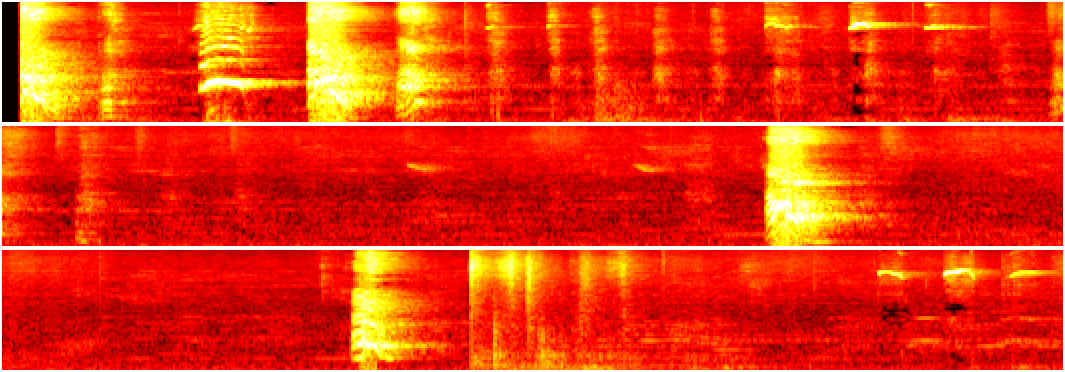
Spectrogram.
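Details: Chow Chow dog barking as a household alarm clock: loud sharp barks in a quick cluster at the start, then isolated single barks around seven and nine seconds, with short fainter yelps and quiet gaps between.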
